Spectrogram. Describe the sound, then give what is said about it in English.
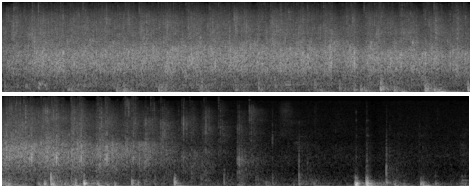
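Audience applause welcoming two speakers onto a stage: dense, steady clapping that holds for about eight seconds, then thins and fades, leaving a few scattered claps at the end. “Please give a very, very warm welcome to Imre Hutul and Susan Cahill.”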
